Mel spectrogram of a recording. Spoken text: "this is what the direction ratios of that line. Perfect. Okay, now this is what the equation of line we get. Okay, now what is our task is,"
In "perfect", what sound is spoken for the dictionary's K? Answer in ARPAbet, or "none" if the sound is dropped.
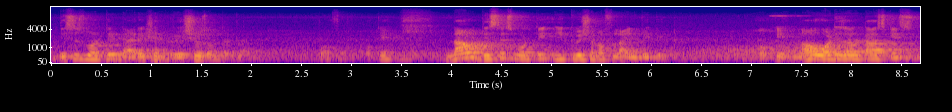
none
